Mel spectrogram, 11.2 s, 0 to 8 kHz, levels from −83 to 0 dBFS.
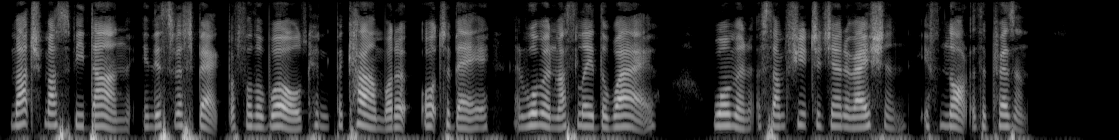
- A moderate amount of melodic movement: No, narrow, 2.3 semitones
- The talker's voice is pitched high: Yes, high, 200 Hz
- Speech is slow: No, average, 175 wpm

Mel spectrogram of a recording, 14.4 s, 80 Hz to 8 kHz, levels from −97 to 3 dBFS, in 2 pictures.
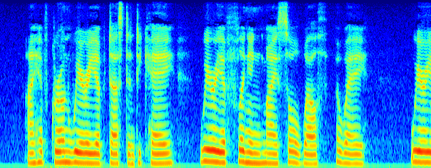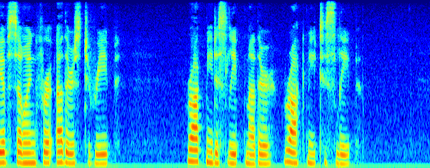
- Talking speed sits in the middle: No, slow, 115 wpm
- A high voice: No, medium, 165 Hz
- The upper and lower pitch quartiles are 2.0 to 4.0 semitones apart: Yes, narrow, 2.5 semitones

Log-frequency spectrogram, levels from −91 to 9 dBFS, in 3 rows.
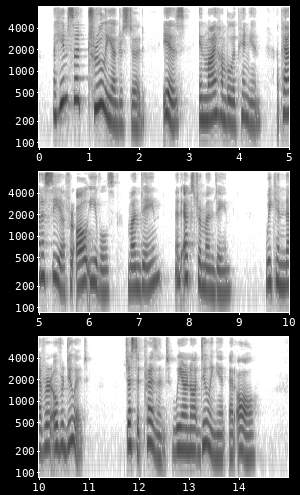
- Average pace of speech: No, slow, 130 wpm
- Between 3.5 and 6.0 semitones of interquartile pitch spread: Yes, average, 4.9 semitones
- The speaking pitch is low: No, high, 210 Hz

